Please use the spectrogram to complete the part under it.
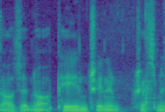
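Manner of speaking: ordinary delivery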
